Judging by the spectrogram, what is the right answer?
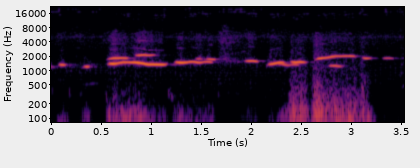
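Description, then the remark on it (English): A clear whistled melody concluding a 1968 hit single drifts through a short, relaxed phrase of gliding notes, carried over a soft, low musical backing with no voices. “uses whistling to conclude his 1968 hit single,”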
